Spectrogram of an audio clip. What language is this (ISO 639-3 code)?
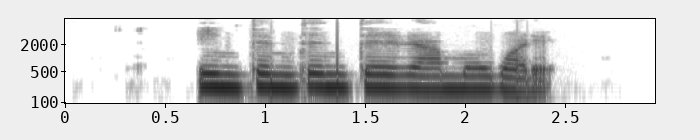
grn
